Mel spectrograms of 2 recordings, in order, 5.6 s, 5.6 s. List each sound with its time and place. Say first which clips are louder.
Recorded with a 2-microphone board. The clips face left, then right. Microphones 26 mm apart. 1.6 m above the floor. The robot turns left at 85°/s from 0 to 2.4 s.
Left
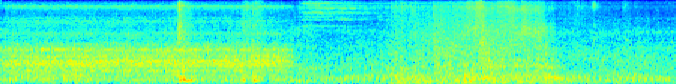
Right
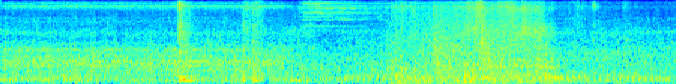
1.5 s a sliding door: left 1 dB; 20° left (ahead or behind), 0.8 m; by 2.6 s 60° right (ahead or behind), 0.8 m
